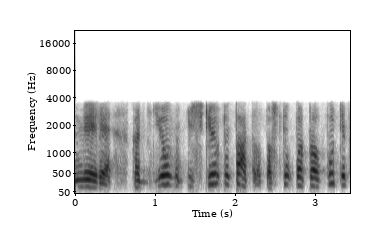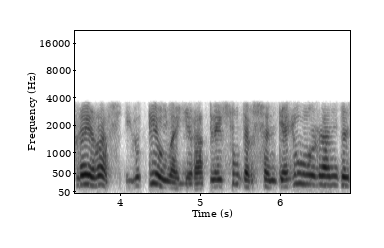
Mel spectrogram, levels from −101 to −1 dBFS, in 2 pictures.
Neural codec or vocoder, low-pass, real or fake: codec, 16 kHz, 2 kbps, FreqCodec, smaller model; 3.6 kHz; fake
